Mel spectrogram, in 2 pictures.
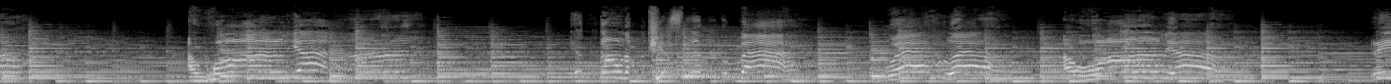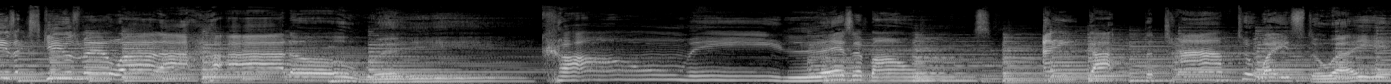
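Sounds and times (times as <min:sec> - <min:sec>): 
piano: 0:00.0 - 0:27.8.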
